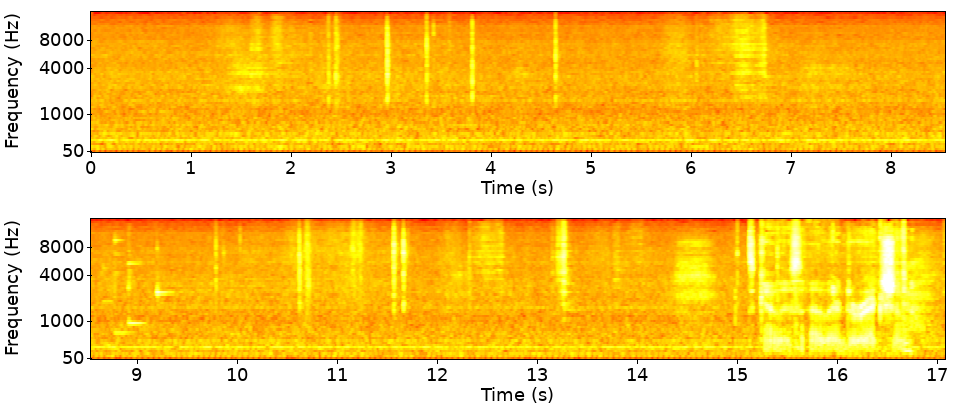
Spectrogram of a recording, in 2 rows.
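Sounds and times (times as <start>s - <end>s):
low machine hum: 0.0s - 17.0s
high chime-like pings: 8.7s - 9.4s.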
